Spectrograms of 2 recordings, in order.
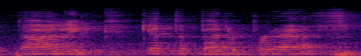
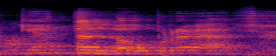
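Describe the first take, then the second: First: Lightly voiced, lower teacherly aside; a hint of a bespectacled old coach, pitched down; Olga. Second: Loud, slow coaching command; hammed-up old coach, loudly stretching each word; Olga. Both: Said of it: "Olga should be sitting there with her cataract glasses on saying".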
